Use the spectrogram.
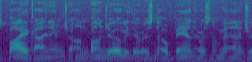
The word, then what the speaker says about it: Bon Jovi: your actual name is Boni isn't no it's pronounced bonjovi it's just the the phonetics in Italian the GI is a j sound right you so you're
